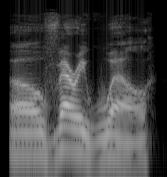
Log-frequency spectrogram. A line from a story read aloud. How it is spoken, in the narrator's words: said Hargate sullenly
